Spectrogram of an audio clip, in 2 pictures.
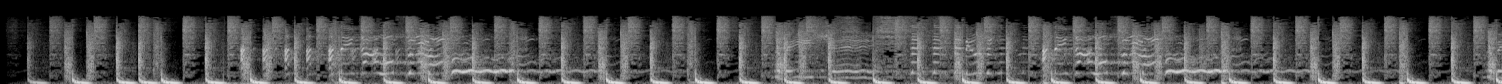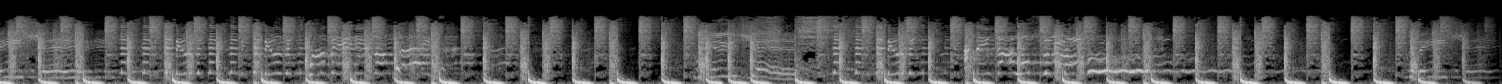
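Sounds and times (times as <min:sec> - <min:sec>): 
powerful bass: 0:00.2 - 0:29.8.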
